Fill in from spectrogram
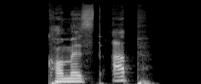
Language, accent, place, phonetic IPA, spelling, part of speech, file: German, Germany, Berlin, [ˌkɔməst ˈap], kommest ab, verb, De-kommest ab.ogg
- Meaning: second-person singular subjunctive I of abkommen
